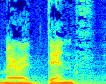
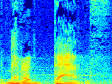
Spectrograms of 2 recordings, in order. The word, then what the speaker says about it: Meridanth: sound like Meridanth or Meridenth, but it is spelled with an A, Meridanth.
